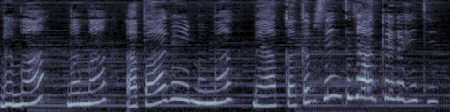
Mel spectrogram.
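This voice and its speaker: A woman voicing a young witch-bird girl in a storybook cartoon, grieving and vengeful, in a high childlike wailing voice. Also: measured pace, gravelly, lo-fi sound, soft background music. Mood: tearful clinging.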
